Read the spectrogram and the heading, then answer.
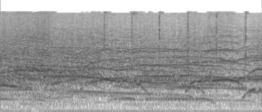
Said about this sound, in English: Almost a year after we all watched George Floyd die beneath the knee of police officer Derek Chauvin, a jury in Minneapolis convicted him on all counts. The city and the country erupting in cheers, tears, and applause.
